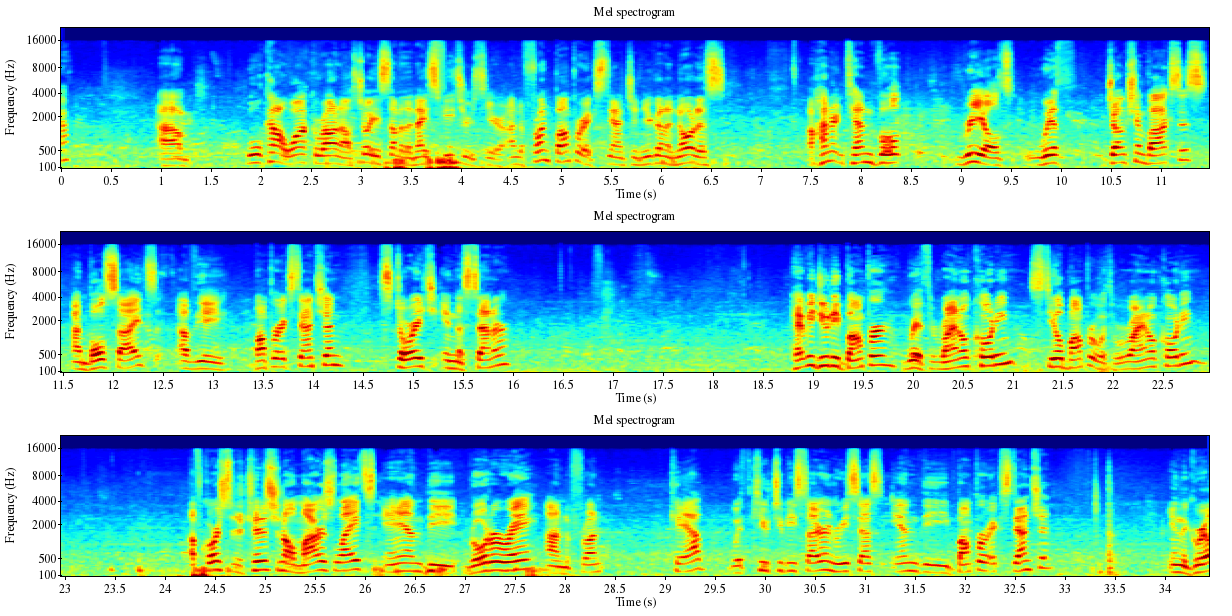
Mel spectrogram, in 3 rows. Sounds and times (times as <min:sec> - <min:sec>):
Speech: 0:00.9 - 0:06.8, 0:07.4 - 0:23.0, 0:24.2 - 0:32.9, 0:34.0 - 0:34.4.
